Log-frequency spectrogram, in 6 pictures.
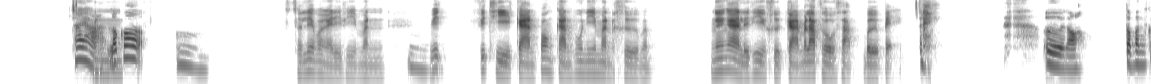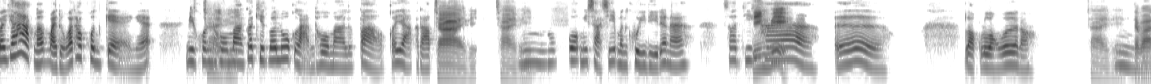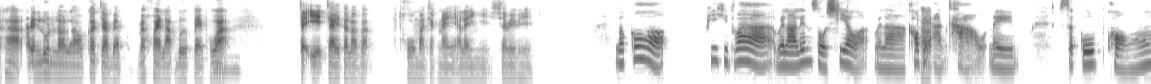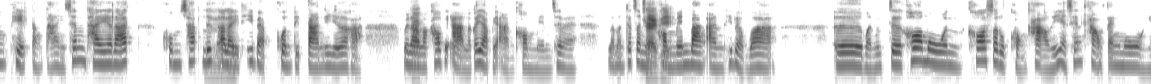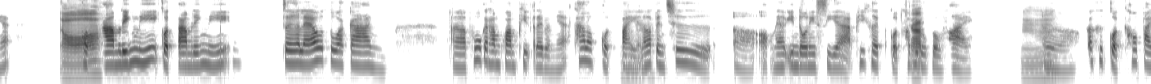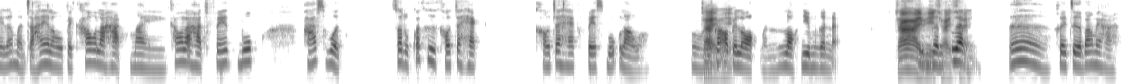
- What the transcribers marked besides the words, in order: chuckle
- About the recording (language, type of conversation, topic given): Thai, unstructured, คุณคิดว่าข้อมูลส่วนตัวของเราปลอดภัยในโลกออนไลน์ไหม?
